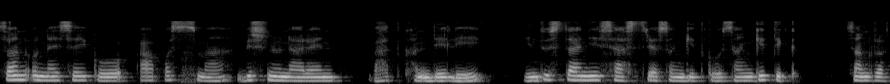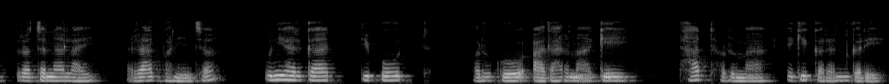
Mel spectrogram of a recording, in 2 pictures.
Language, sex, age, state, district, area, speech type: Nepali, female, 60+, West Bengal, Darjeeling, rural, read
